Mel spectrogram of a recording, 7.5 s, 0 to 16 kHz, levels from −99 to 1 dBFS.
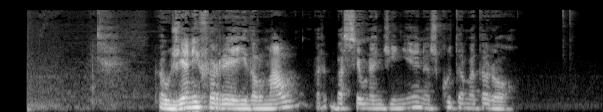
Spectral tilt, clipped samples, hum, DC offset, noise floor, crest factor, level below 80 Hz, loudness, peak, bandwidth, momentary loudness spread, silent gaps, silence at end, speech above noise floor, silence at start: -6 dB/octave; under 0.1%; none; under 0.1%; -72 dBFS; 20 dB; -52 dBFS; -21 LUFS; -2 dBFS; 11.5 kHz; 23 LU; none; 1.15 s; 52 dB; 0.35 s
